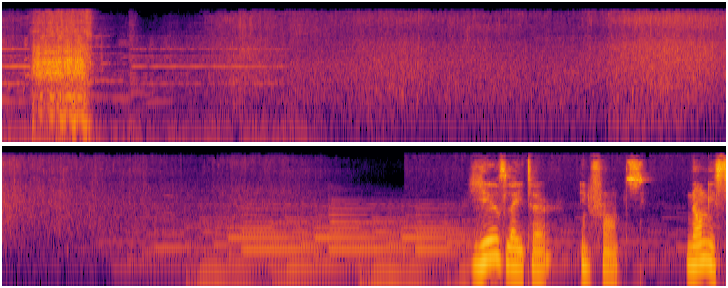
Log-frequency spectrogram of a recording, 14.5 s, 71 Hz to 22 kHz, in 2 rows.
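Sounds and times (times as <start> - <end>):
gentle music: 0.0 - 4.7, 7.9 - 14.4
horse whinnying on a beach by the sea: 0.2 - 1.0
speech: 0.5 - 1.0, 12.0 - 14.4
surf washing on a beach: 2.0 - 10.6.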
